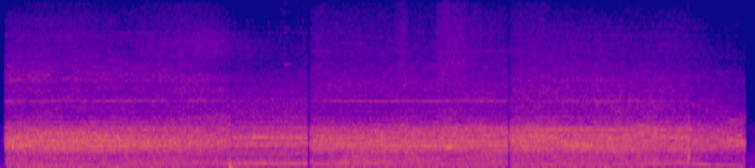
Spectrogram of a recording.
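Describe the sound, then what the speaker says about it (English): A vacuum cleaner roars steadily and loudly, sucking debris out of a hole drilled in a car hood, with brief hose thumps and shifts in pitch as the nozzle moves, no talking. "Now I vacuum out the hole."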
